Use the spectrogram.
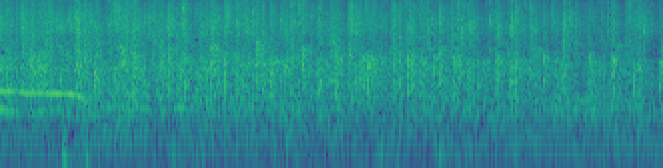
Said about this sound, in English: Come on up, bud. Round of applause. Yeah. Give him some love.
